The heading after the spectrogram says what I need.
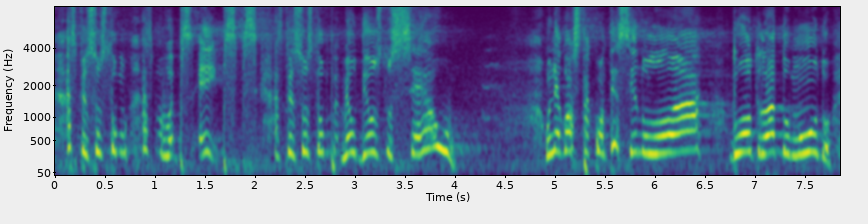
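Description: High, bright-voiced pastor preaching. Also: male voice, moderate pace, soft background music. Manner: animated, questions the congregation, acts out voices. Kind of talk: lively sermon with audience interaction. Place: church hall. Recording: reverberant church hall, faint ambience.

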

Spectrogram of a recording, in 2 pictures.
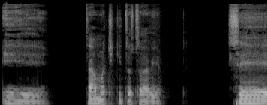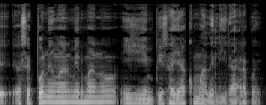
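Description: A man's voice: medium pitch, lively intonation, moderate pace, warm tone. A young man with a Mexican Spanish accent, co-hosting a podcast and telling a story in slangy casual chat, laughing often. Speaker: podcast co-host.

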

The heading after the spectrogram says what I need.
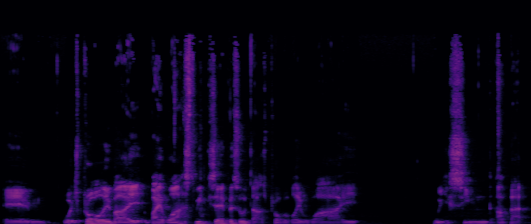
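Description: A man's voice: lowish voice, fairly even intonation, a little slow, fairly bright tone. A man co-hosting a casual podcast, picked up by a laptop microphone with a muffled, underwater sound. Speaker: podcast co-host. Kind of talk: casual chat. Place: indoors at home.

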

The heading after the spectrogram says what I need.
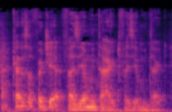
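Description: A man telling a childhood story in casual chat, animated and laughing often. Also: sits low, fast, a little hiss or hum. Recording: echoey room.

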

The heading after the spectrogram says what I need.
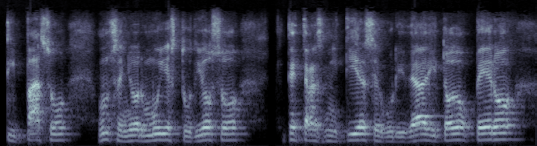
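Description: A man, a former goalkeeper, telling anecdotes in an interview with lively asides. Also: medium pitch, moderate pace, lo-fi sound. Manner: animated anecdotes, quotes the coach in character. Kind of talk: casual interview storytelling.

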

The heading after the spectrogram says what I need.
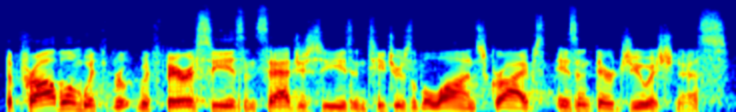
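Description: A man preaching a conversational sermon, casual and animated, asking the congregation questions. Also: fairly high pitch, normal speed. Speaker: pastor. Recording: long hall reverb.

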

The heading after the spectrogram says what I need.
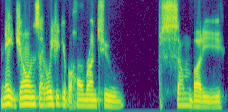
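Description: A man's voice: mid-range voice, unhurried, dry recording. A man co-hosting a casual sports chat, recapping plays in a rambling way with lots of fillers. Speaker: podcast co-host.

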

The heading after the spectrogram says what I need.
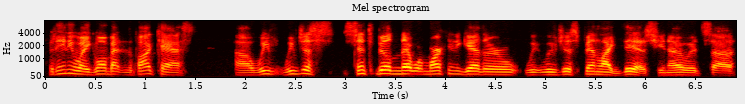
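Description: A man's voice: a little high, fairly quick, no room sound, dull audio. A man in his forties from South Carolina with a rural South Carolina accent, a podcast guest talking in a rambling way over a video call. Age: 40s. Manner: rambling, many restarts and fillers. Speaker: podcast guest, network marketer. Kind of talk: casual conversational interview.

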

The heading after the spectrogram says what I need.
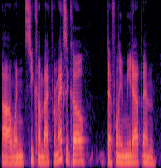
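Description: A man's voice: mid-range voice, steady tone, fast, dry recording. A man co-hosting a podcast, chatting casually and hesitantly with lots of fillers. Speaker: podcast co-host.

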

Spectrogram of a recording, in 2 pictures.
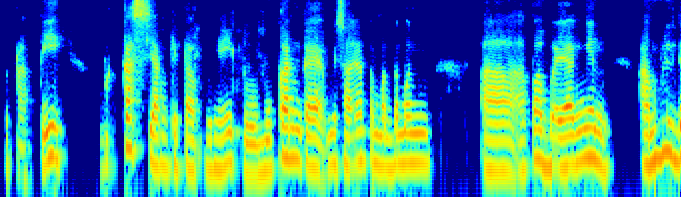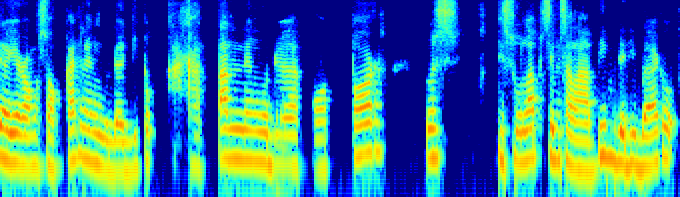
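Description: A man's voice: a little high, normal speed, darkish tone, dry recording. A young man from Indonesia hosting a casual podcast, explaining things informally and dropping in English phrases. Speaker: podcast host. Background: background music.

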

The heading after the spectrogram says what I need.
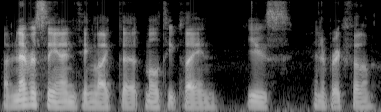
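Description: A man's voice: deep voice, fairly even intonation, normal speed, pushed and bright. A man co-hosting a podcast, chatting earnestly and thoughtfully. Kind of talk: casual podcast chat.

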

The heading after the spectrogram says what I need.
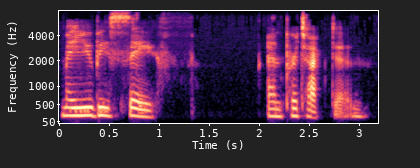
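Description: A woman guiding a loving-kindness meditation in a slow, soft and soothing way, with long pauses. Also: mid-range voice, little pitch movement, breathy edge, dry recording, highs cut off. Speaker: meditation guide.

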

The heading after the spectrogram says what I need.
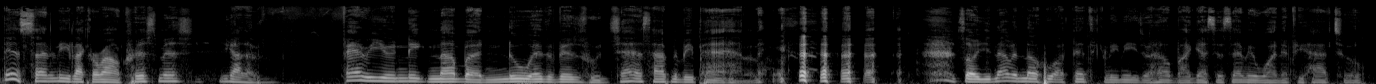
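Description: A man's voice: medium pitch, moderate pace, a little mellow, no room sound. A man hosting a podcast, telling a personal story in a casual, conversational way with chuckling asides. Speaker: podcast host.

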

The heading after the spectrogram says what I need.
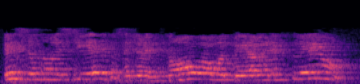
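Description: Emphatic high-voiced man in an echoey hall. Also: moderate pace. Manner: emphatic, repetitive, keeps addressing the crowd as "señores". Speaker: motivational business speaker. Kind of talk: persuasive speech to a live audience. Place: event hall in Madrid. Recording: very echoey hall, distant mic, dull sound, faint noise.

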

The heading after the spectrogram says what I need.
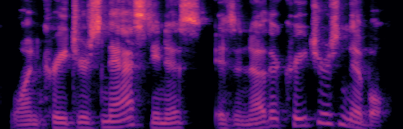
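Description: A man's voice: mid-range voice, very animated, normal speed, breathy edge. Brief: cheeky, greedy storybook raccoon girl, sly and coaxing, as a male narrator puts her on.

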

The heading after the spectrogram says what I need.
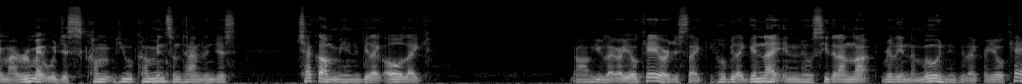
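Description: A young man hosting his own podcast from his mother's house, talking earnestly and ramblingly into the camera, with lots of "like" and restarts. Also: fairly low pitch. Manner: earnest, rambling, heavy use of "like". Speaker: podcast host. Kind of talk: casual solo monologue. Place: at home in his mother's house, dimming light. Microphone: camera recording.

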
